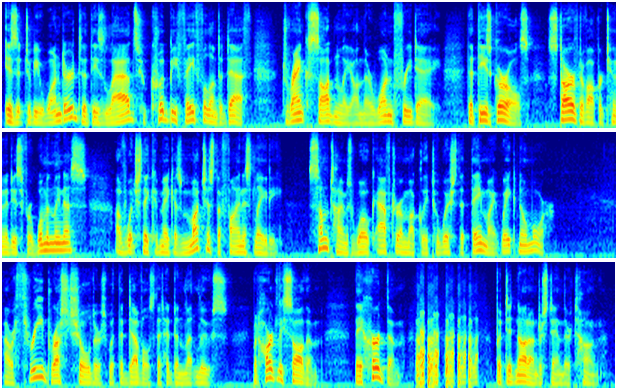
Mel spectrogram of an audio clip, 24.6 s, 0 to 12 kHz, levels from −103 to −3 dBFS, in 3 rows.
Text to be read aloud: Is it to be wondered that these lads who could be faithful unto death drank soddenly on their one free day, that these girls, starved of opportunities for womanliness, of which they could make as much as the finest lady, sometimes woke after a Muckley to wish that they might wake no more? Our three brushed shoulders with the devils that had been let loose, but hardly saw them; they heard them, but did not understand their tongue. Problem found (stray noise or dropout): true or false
true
